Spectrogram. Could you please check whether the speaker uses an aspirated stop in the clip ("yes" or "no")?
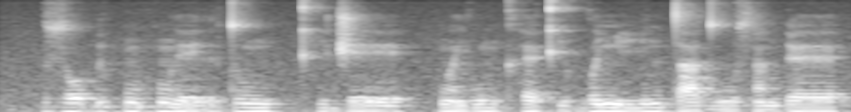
yes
